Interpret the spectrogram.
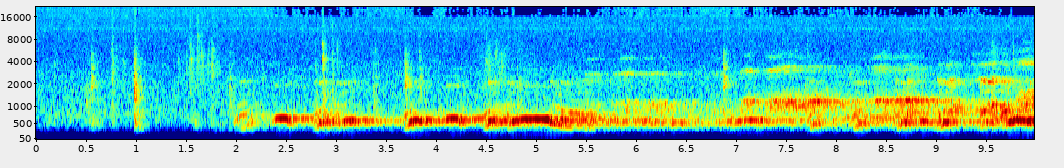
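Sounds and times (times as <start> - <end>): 
barred owl hooting: 2.0 - 9.9.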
